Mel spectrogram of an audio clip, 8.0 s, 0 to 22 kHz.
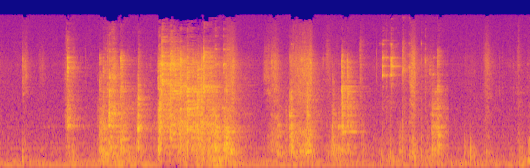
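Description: Steel parts of a 20-ton shop press clanking and scraping against each other and the axle knuckle as the press is taken apart: a run of irregular metallic rattles and scrapes, the loudest a longer scrape about two and a half seconds in.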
